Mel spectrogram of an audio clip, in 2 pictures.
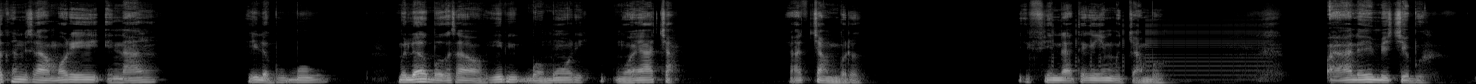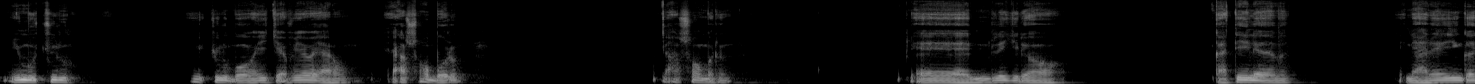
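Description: From 10.52 to 11.39 s the speech is interrupted by GSM signalling bursts: a galloping dit-dit-dit of short buzzes, roughly 15 dB below the speech. A nearby 2G handset is exchanging brief control transmissions with the network, and the audio circuitry rectifies each radio burst into the signal path. Within each group the pulses repeat at about 217 Hz, the GSM frame rate, which gives the buzzy fragments their pitch.

At 11.46 s the pattern changes to a continuous GSM phone buzz that runs until 12.73 s. The handset has moved into an active call, so it now transmits its 217 Hz burst train without gaps, and the rectified pulses produce a hard, raspy tone at that fundamental with a dense stack of harmonics. The buzz sits at about 22 dB below the speech and bears no relation to what is being said.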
